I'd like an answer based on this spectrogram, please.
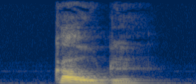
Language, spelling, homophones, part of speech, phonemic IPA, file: Dutch, kauwde, koude, verb, /ˈkɑu̯də/, Nl-kauwde.ogg
- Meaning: inflection of kauwen: 1. singular past indicative 2. singular past subjunctive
